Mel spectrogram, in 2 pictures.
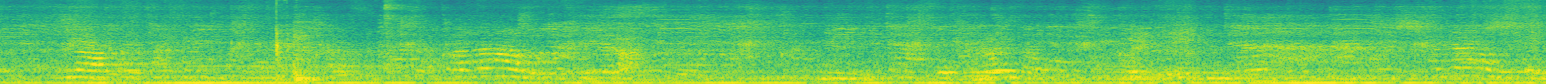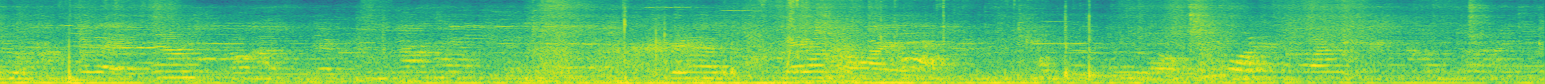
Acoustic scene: cafe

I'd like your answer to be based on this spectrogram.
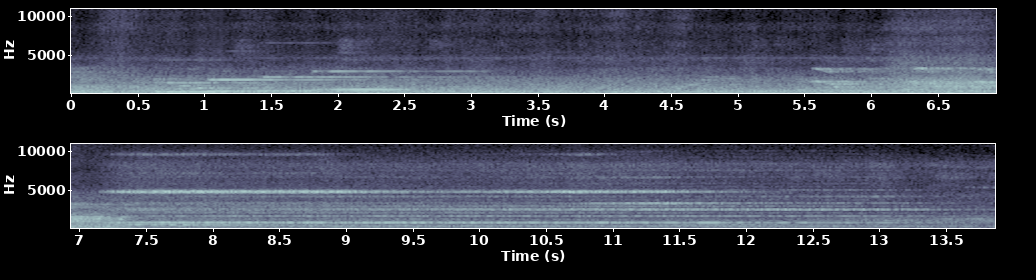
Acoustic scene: subway station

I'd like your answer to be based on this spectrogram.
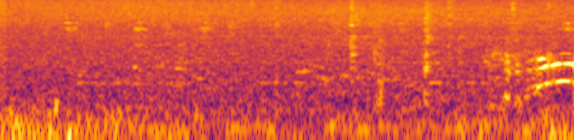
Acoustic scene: park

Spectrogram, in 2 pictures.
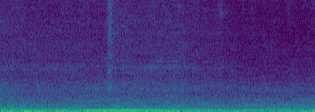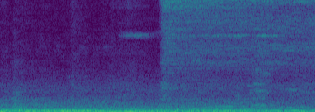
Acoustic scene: bus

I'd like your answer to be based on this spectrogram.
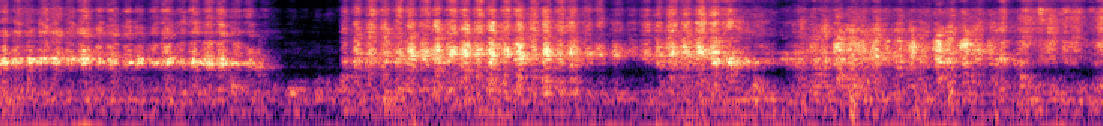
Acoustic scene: restroom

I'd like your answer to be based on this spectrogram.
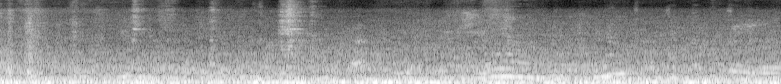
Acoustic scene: restaurant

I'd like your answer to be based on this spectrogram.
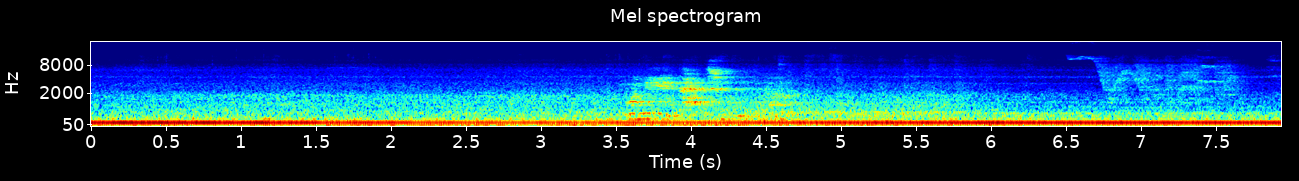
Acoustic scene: elevator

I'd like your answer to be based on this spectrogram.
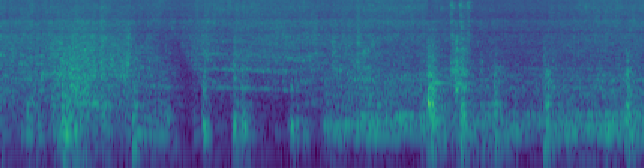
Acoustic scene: kitchen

